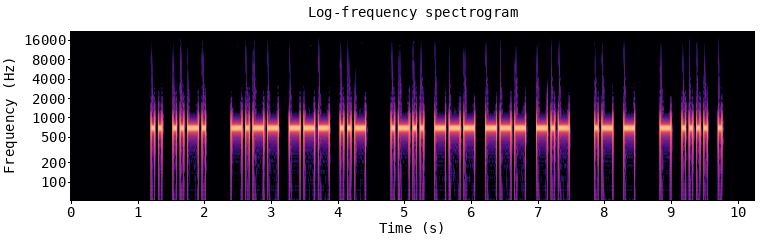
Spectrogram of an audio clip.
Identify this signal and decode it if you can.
Morse code, heard as a keyed tone, about 22 wpm, 700 Hz. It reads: IF YOU LOOK AT THE
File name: practice / 22wpm / Build A Phrase - 5-Word Phrases - 22wpm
